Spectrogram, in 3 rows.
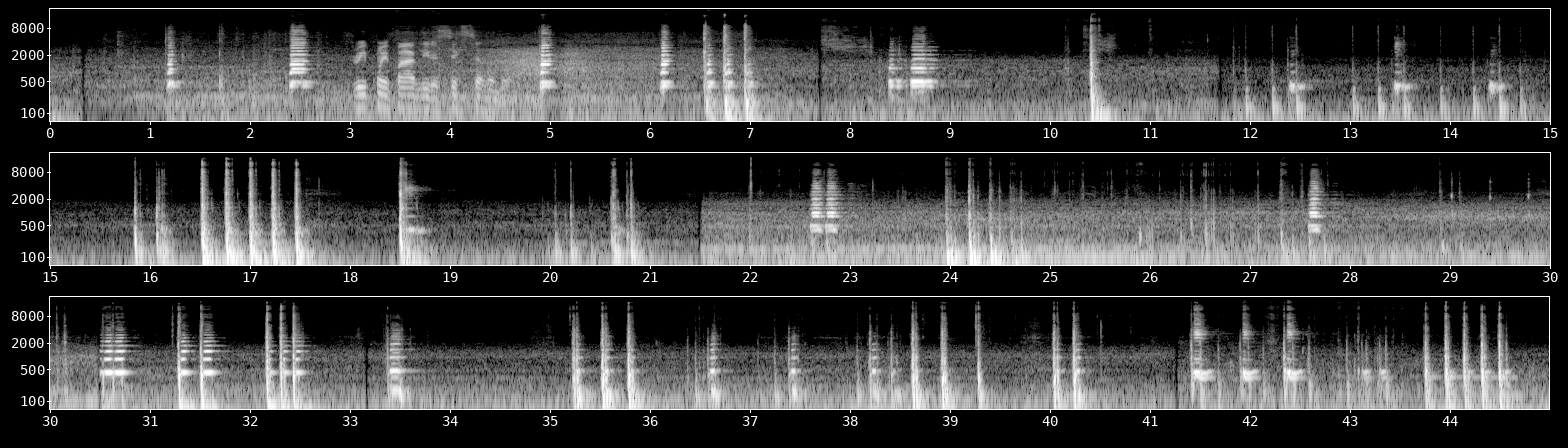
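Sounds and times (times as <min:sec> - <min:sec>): car horn short toots: 0:02.4 - 0:02.7, 0:06.1 - 0:07.1, 0:18.5 - 0:18.9, 0:22.6 - 0:23.0, 0:27.6 - 0:27.9, 0:30.5 - 0:32.7, 0:41.4 - 0:42.6
sharp clicks and thunks: 0:06.5 - 0:07.2, 0:10.1 - 0:15.1, 0:15.8 - 0:17.8, 0:19.9 - 0:21.2, 0:23.2 - 0:28.1, 0:28.8 - 0:30.6, 0:31.2 - 0:33.7, 0:35.1 - 0:44.9.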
